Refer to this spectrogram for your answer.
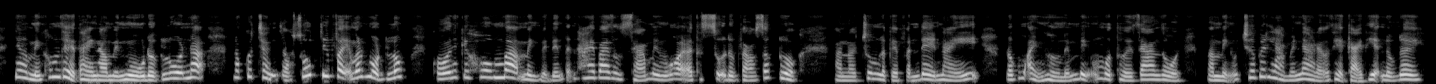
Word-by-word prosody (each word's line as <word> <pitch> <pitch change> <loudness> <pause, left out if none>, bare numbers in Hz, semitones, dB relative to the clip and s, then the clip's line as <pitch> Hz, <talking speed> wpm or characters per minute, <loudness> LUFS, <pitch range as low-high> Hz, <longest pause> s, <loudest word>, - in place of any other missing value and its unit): nhưng 335 - +1
mà - - +2
mình 210 -3 +3
không 345 +5 0
thể 320 -4 +4
tài 225 -3 +1
nào 200 -1 +4
mình 195 +2 +3
ngủ 195 -2 +7
được 200 +2 +2
luôn 275 +3 +3
á, 325 -1 +4 0.3
nó 320 - -3
cứ 360 - -3
trằn 305 -8 0
trọc 190 - -3
suốt 390 +3 +2
như 395 - +5
vậy 315 -4 +4
mất 320 +4 +2
một 255 -9 +2
lúc. 330 +5 +2 0.3
Có 255 +1 +3
những 315 - -1
cái 315 0 -5
hôm, 325 -1 +2
a, 310 -3 +6
mình 220 -6 0
phải 165 - -6
đến 190 +1 -3
tận - - -10
2:00-3:00 295 -1 0
sáng 200 -2 -4
mình 230 -3 +2
mới, 200 - 0
gọi 245 0 +2
là, - - +1
thực 210 +3 -12
sự - - -1
được 200 -2 -1
vào 190 -2 -2
giấc 305 +11 -3
được. 250 -8 +3 0.4
Và 190 - -4
nói 185 -1 -3
chung 255 +4 -2
là 220 - +2
cái 180 -1 -3
vấn 180 +1 -3
đề 230 -3 +3
này 205 -2 -1
ấy 205 +7 -1 0.3
nó 220 - 0
cũng 290 +6 -7
ảnh 230 -10 -2
hưởng 195 -5 -1
đến 180 +6 -3
mình 235 - +2
cũng 270 - -8
một 235 - 0
thời 185 -5 -2
gian 225 +3 +1
rồi, 185 -5 0 0.3
mà 200 - -2
mình 190 -2 +1
cũng 225 - -5
chưa 315 +6 -3
biết 350 +2 -3
làm 275 -11 -1
thế 195 - -2
nào 230 -1 +1
để 170 - -2
có - - -4
thể 235 - -1
cải 180 -5 -1
thiện 230 -3 +1
được 190 -2 -1
đây. 225 0 +3
225 Hz, 325 wpm, -18 LUFS, 195-295 Hz, 0.4 s, ngủ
